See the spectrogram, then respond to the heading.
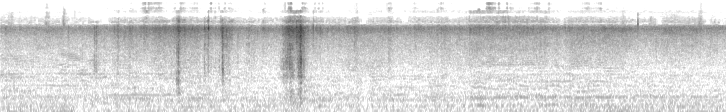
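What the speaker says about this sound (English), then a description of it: "We are noticing the bees are moving." Honey bees move across comb frames in a newly installed package hive, giving a soft continuous hum with a few brief louder buzzes as individual bees pass close by.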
